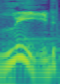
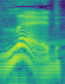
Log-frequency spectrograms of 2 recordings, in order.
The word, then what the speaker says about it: lead: Take the word le, its lead when it means to guide, but led when we're talking about the metal.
